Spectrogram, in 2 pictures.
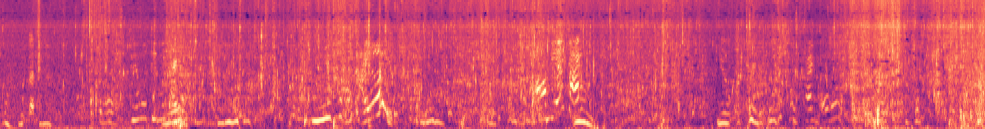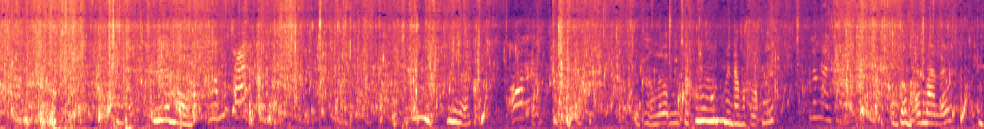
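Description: Water splashing and sloshing in a shallow stream as hands grope about under the surface and legs wade through it, densest in the middle. Women's voices talk and exclaim over it.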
